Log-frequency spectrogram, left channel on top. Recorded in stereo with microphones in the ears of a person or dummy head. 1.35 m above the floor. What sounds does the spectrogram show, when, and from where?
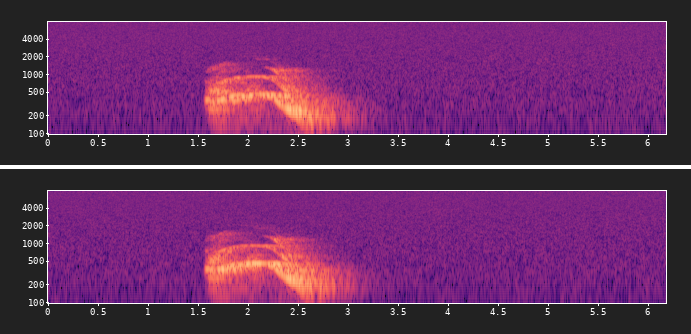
1.6 s a cat meowing: 5° right (ahead or behind), 1.2 m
